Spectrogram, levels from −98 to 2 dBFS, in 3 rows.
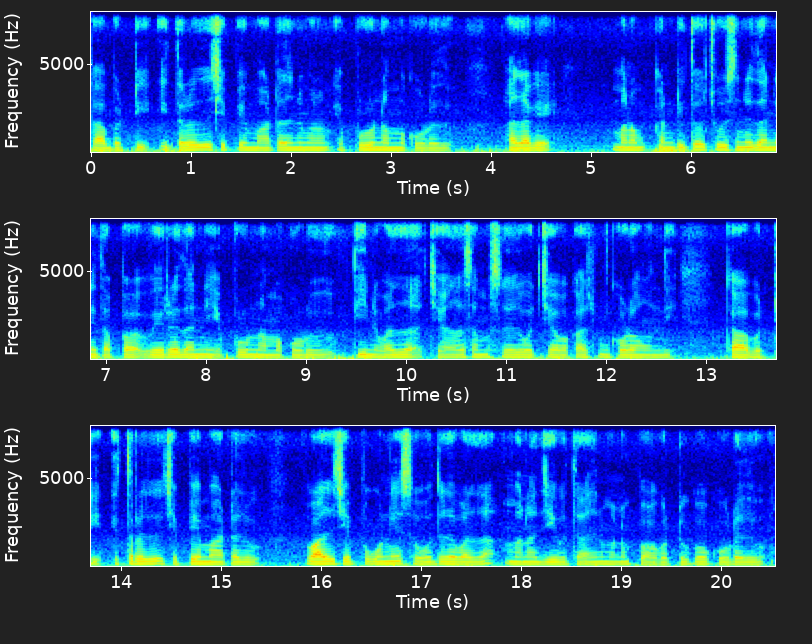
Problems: low volume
